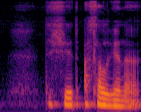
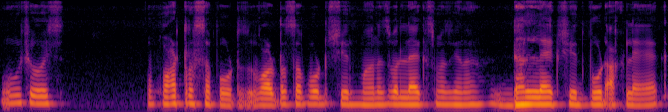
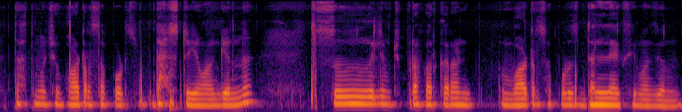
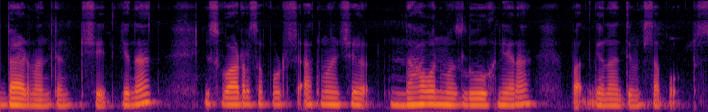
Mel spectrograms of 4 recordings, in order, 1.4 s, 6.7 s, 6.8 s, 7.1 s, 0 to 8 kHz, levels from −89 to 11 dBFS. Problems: constant background noise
